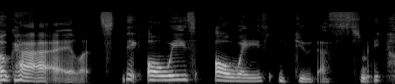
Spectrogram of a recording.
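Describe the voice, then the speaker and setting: Lively intonation comes through in a Philadelphia accent, with a dry, close sound, no echo, and a quiet background. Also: woman. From Philadelphia, US. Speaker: doula and conspiracy vlogger. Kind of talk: casual vlog monologue. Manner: loud; halting, with fillers and restarts.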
